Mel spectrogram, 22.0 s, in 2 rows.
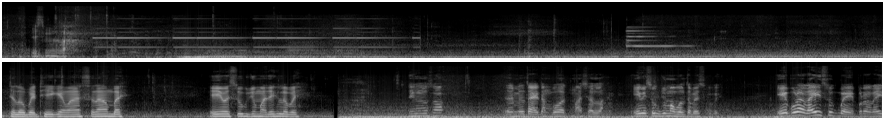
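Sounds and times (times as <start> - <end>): car engine starting and running: 0.0 - 22.0
electronic beep: 1.2 - 5.2, 7.8 - 8.6.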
